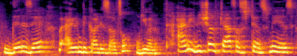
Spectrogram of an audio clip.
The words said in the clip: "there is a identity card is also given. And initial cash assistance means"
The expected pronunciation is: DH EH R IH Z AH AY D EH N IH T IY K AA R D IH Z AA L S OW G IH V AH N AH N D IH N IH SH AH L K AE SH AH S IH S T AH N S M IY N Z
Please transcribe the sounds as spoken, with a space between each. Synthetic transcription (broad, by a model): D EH R IH Z AH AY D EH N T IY K AA R D IH Z AA L S OW G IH V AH N AH N D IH N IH SH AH L K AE S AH S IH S T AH N S M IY N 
